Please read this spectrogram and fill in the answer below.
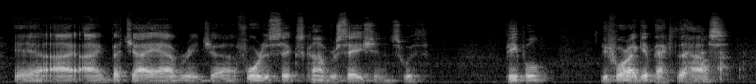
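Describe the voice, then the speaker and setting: A man with an American accent keeps a moderate pace as noticeable background noise carries on around him. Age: 70s. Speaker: amateur historian. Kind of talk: oral history interview. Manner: halting, many fillers.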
